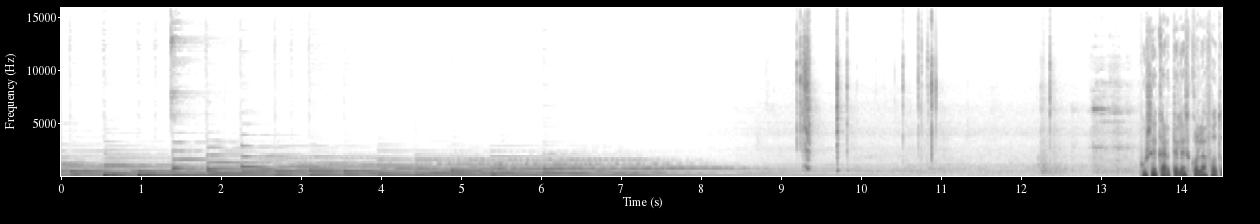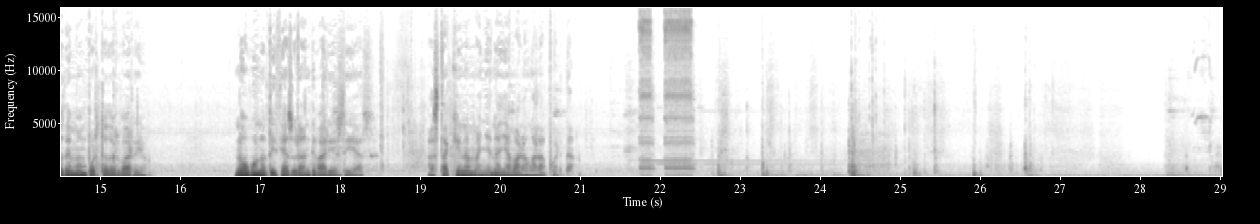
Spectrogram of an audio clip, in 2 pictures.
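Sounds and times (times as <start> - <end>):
electric doorbell buzzer: 21.8 - 22.6.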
